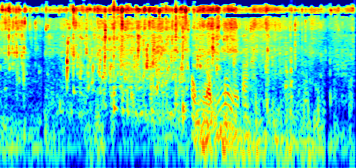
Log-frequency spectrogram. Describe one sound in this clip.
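Water pours out and splashes into water.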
